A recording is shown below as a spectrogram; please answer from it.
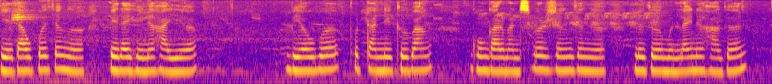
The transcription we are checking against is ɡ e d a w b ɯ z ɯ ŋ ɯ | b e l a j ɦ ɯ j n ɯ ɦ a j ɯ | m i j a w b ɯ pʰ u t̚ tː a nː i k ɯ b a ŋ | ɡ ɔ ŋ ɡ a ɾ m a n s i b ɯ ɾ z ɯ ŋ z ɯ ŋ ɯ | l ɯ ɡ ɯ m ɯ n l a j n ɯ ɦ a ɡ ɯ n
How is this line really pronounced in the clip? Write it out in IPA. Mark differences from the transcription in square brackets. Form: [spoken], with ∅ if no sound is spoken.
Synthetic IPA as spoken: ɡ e d a w b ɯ z ɯ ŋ ɯ | b e [ɾ] a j ɦ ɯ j n ɯ ɦ a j ɯ | [b] i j a w b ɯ pʰ u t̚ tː a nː i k ɯ b a ŋ | ɡ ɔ ŋ ɡ a ɾ m a n s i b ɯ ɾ z ɯ ŋ z ɯ ŋ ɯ | l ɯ ɡ ɯ m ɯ n l a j n ɯ ɦ a ɡ ɯ n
